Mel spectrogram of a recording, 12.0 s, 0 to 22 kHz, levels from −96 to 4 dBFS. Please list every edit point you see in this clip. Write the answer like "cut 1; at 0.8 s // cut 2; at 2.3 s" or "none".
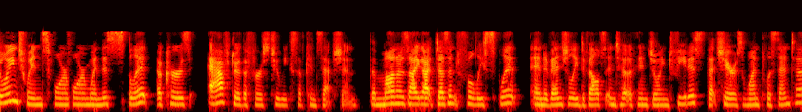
cut 1; at 1.0 s // cut 2; at 5.4 s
